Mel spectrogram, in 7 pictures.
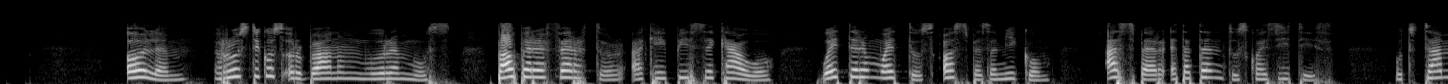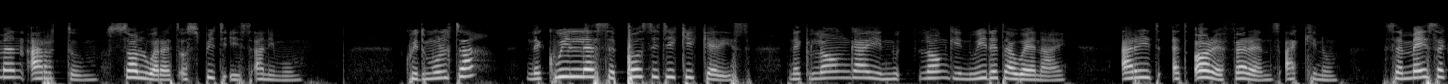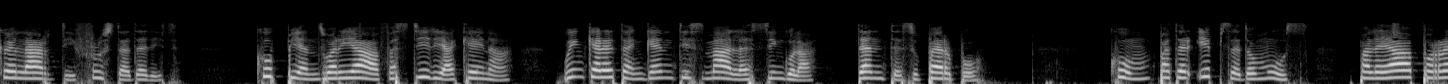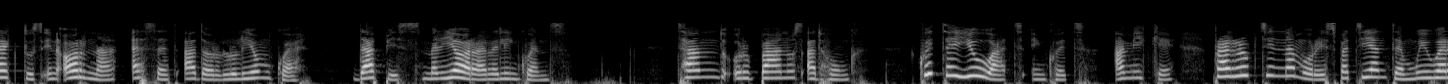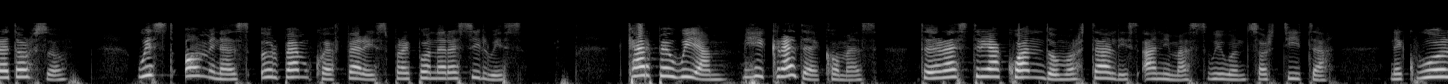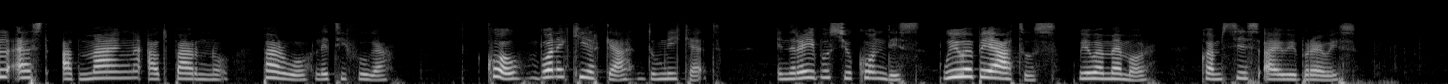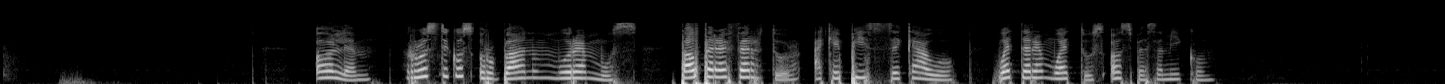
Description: Spoken Latin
